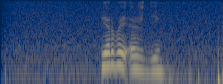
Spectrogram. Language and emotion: Russian, neutral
